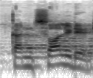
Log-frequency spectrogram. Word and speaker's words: consolidate: Consolidate. Here the word begins with the prefix CON. That's why it takes stress on the second syllable S.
